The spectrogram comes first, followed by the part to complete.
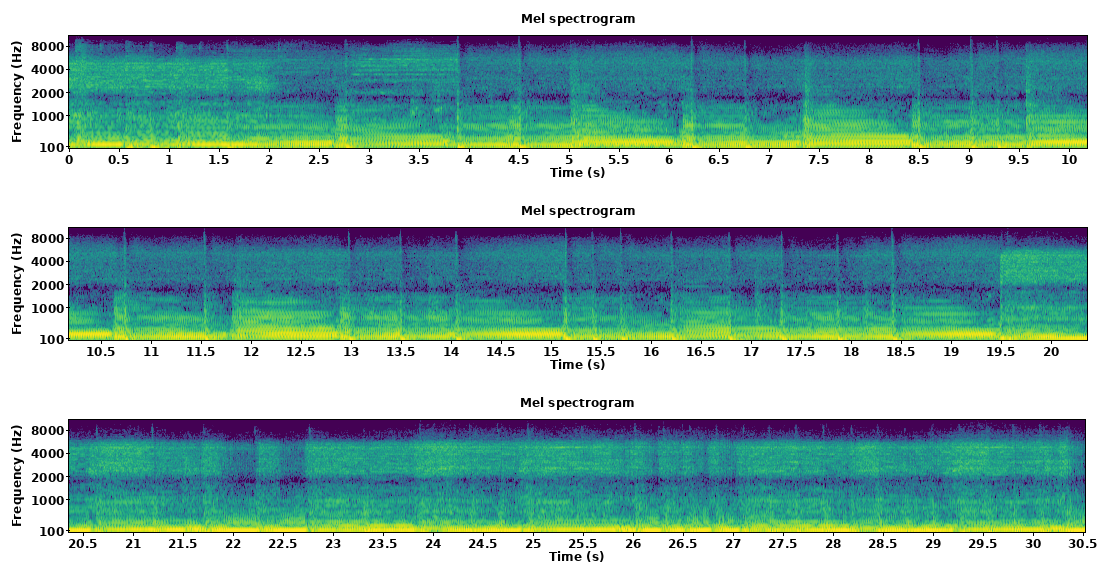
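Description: Black metal band playing live, with distorted electric guitar, bass guitar and drums on a raw bootleg tape recording. The riff changes about two-thirds of the way in to lower notes with denser, faster drumming.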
